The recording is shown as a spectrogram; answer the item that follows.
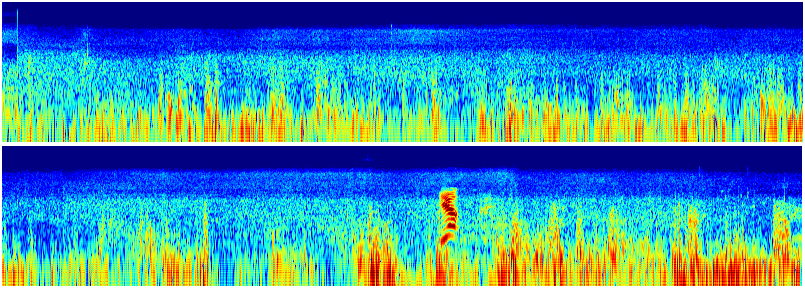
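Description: Wind buffeting the microphone in uneven gusts over surf washing against a rock ledge.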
